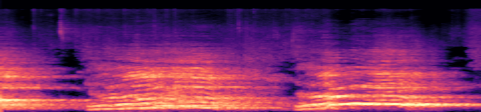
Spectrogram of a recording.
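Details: Young calf crying on the eve of Eid: two long, plaintive moos, the first low and rough, the second higher and rising into a steady tone.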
